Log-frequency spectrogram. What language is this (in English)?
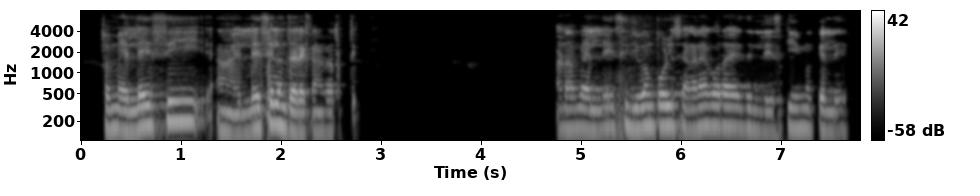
Malayalam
